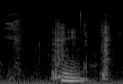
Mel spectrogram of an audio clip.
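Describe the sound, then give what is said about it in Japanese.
Crunchy chewing of daikon radish eaten as a palate cleanser between heavier food, with a few crisp bites and a short voiced sound partway through. “うん、こうやって大根とか箸休めで食べないと結構しんどいかも。”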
